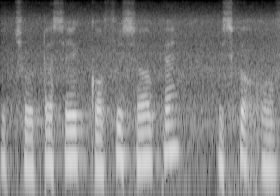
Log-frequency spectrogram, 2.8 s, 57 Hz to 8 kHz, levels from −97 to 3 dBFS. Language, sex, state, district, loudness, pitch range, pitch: Hindi, male, Bihar, Darbhanga, -20 LUFS, 125-150 Hz, 140 Hz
